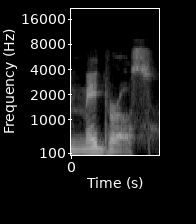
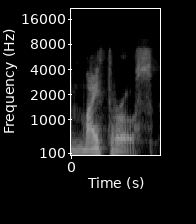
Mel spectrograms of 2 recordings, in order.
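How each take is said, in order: First: The middle consonant is a 'd' sound. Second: The middle consonant is a 'th' sound. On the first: The speaker calls it wrong. "a lot of people say Maedhros" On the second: The speaker calls it right. "it's actually Maethros. The D H is actually a T H"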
